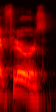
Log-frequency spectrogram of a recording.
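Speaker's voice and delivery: "fleurs" as one syllable, "floors" with an oo; local pronunciation. Shown as a demonstration. Joking about the Irish word for flowers, squashed "fleurs". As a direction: squash flowers into a single "flurs". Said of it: "we say fleurs instead of flowers".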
